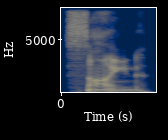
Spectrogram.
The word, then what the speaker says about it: sign: The word is sign. S I g N. The G is silent.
